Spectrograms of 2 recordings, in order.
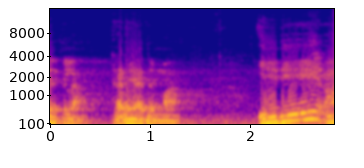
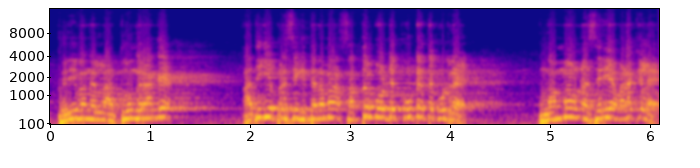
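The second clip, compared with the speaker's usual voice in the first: higher-pitched mock telling-off; retold uncle's scolding; 7 semitones higher than usual. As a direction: replay the uncle's scolding, a touch angry. (மாமாவின் திட்டலைப் போல லேசான கோபக் குரல்)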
